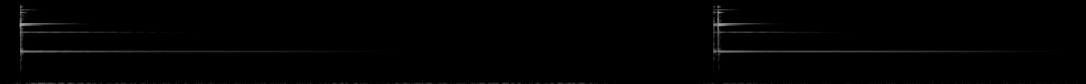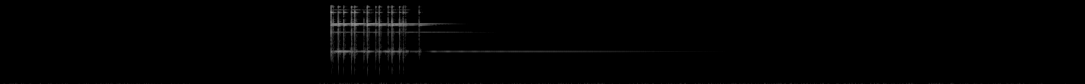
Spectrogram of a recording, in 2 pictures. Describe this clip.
chromatic handbells 12 tones a1
Chromatic handbells 12 tones. A tone.
Normalized to -3dB.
